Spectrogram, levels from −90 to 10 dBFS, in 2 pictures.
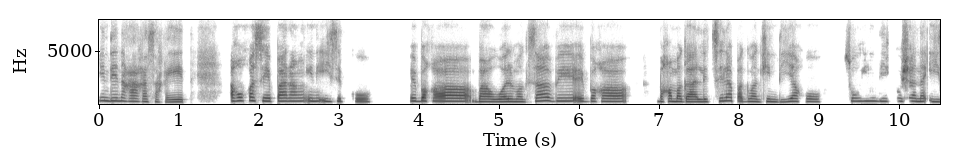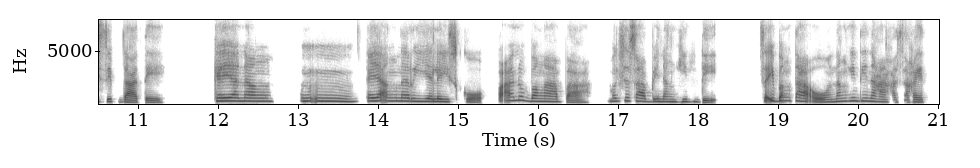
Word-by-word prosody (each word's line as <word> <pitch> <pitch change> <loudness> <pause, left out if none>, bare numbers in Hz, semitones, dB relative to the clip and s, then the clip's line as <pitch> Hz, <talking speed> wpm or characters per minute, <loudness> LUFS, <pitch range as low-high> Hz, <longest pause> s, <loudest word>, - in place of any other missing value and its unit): hindi 310 -1 +1
nakakasakit. 240 -6 -2 0.6
Ako 315 +1 +2
kasi, 315 -3 +2
parang 290 +1 +2
iniisip 280 -3 -2
ko, 115 -1 -5 0.5
eh, 290 - +2
baka 280 - +5
bawal 240 0 +3
magsabi 295 +4 +1
ay 275 - +2
baka, 265 0 +1 0.3
baka 245 +1 -2
magalit 235 -2 +2
sila 315 +2 0
'pag - - -3
mag-hindi 240 -1 -2
ako. 245 -3 -5 0.3
So, 285 0 -2
hindi 285 -2 -2
ko 290 - -18
siya 285 0 +1
naisip 240 -2 -3
dati 185 -3 +1 0.7
kaya 300 0 +6
ng 290 -1 +3 0.6
mm, 290 -1 +2 0.3
kaya 300 +1 +5
ang 300 0 -1
na-realize 265 - +2
ko. - - -3 0.2
Paano 355 -1 -1
ba 280 0 +2
nga 260 -2 +1
ba 195 -5 -3 0.4
magsasabi 280 -4 -1
ng 240 -1 -1
hindi 225 -5 -3 0.6
sa - - 0
ibang 325 - +1
tao 280 -7 +1
ng 265 +5 -1
hindi 300 -1 0
nakakasakit? 210 -4 -3
265 Hz, 130 wpm, -22 LUFS, 235-295 Hz, 0.7 s, kaya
